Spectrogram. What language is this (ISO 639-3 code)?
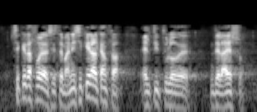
spa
